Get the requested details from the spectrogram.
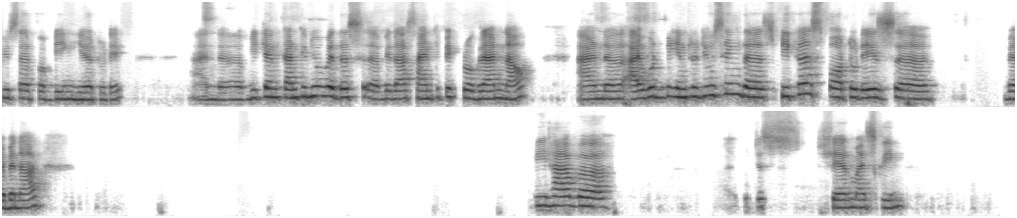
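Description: A woman speaks calmly over an online call.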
